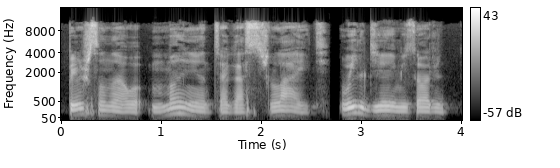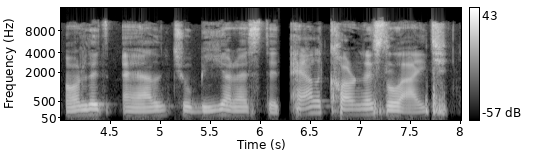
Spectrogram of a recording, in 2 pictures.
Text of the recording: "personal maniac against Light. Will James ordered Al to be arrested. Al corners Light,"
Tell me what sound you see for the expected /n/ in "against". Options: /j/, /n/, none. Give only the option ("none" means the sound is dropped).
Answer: none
